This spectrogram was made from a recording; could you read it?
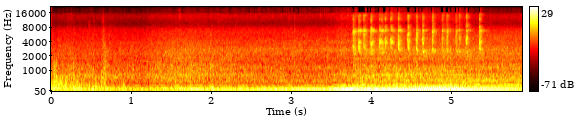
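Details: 2003 Tahoe; low engine rumble rises with throttle, joined by quick sharp chirps about four times a second on acceleration.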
